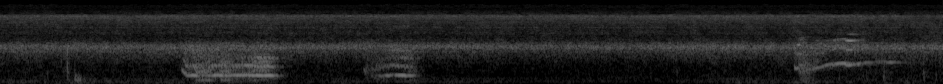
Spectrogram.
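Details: Rescued pet cat, taken in as a kitten after nearly falling into a river, crying in a way that may signal stress from a usual game: three drawn-out, wavering meows spaced over several seconds, the last rising then falling, over a steady background hum.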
